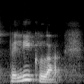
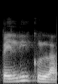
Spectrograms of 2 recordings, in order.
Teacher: That stressed vowel E I fully pronounce, but all the others are kind of less important, so I don't fully pronounce them. I reduce them.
